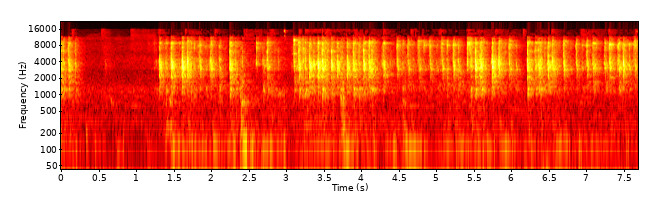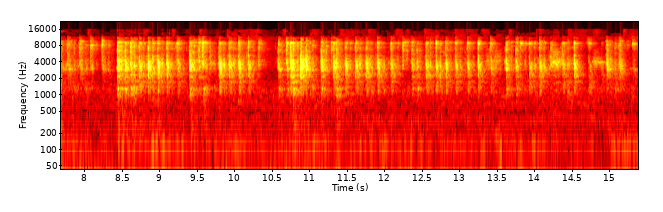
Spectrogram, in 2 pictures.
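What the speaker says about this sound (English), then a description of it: "Sorry if my keyboard's loud." A loud computer keyboard during a StarCraft Zerg practice game: rapid, continuous key clatter with a low background hum, near and steady over several seconds, with no speech on top.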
